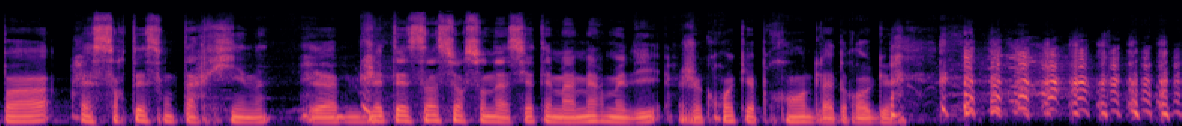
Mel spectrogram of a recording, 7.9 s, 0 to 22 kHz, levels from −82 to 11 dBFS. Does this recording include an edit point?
no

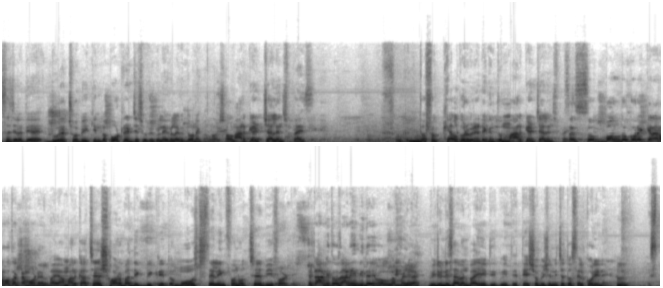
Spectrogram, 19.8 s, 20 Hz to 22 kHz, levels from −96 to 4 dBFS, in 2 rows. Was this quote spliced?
yes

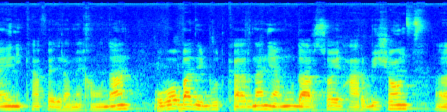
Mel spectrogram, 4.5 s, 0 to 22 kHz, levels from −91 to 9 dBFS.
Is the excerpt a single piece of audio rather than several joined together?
yes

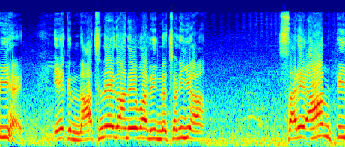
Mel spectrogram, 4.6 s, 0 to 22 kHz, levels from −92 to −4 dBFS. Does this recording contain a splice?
no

